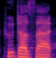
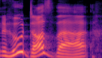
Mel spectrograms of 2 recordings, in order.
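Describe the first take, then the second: First: It is said flatly, without emphasis or feeling. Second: It is said with strong emphasis and feeling. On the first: The speaker's reaction is unclear. The speaker calls it wrong. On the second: The speaker finds the behavior shocking. The speaker calls it right.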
